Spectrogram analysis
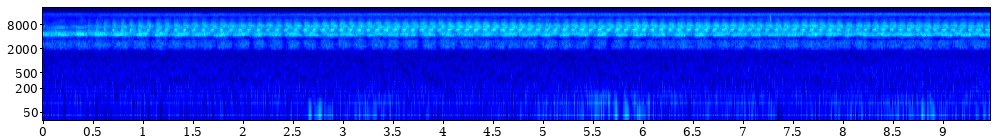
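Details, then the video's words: Lavender-field cicadas producing a bright, continuous high-pitched buzzing wall of sound, with only faint rhythmic throbbing beneath the steady drone. "chant de CIGALES au cœur d'un champ de lavande"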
